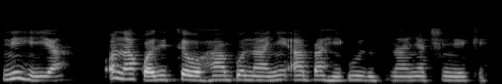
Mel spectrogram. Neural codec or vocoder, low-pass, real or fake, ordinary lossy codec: none; 5.4 kHz; real; none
